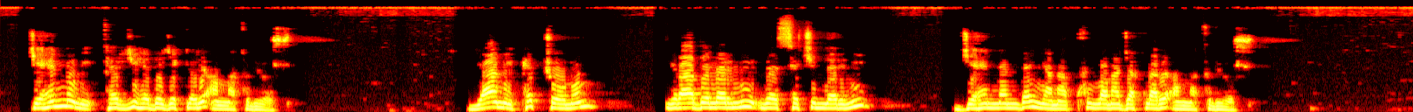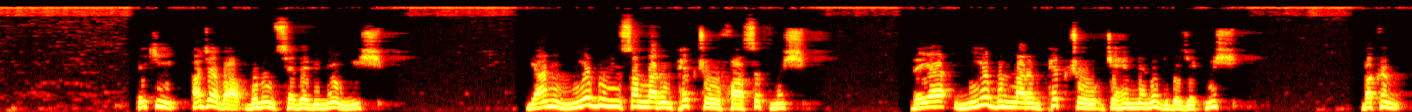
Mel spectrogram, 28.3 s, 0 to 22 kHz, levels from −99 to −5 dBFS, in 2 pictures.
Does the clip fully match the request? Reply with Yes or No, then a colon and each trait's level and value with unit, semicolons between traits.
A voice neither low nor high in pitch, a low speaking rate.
Yes: medium, 155 Hz; slow, 70 wpm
